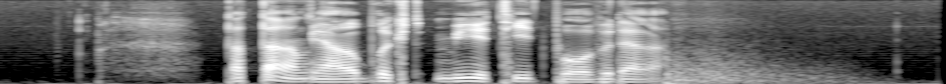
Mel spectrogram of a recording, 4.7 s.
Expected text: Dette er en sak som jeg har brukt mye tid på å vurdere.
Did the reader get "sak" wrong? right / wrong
wrong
